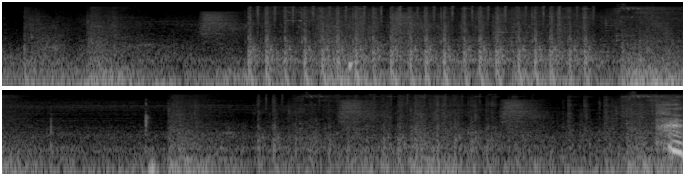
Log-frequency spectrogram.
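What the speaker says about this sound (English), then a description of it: "Those missiles are very aggressive." Missiles fire in rapid, rattling bursts during a boss fight in the mech game Dolls Nest, volleys of clattering shots rising and falling over about ten seconds with no talking.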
